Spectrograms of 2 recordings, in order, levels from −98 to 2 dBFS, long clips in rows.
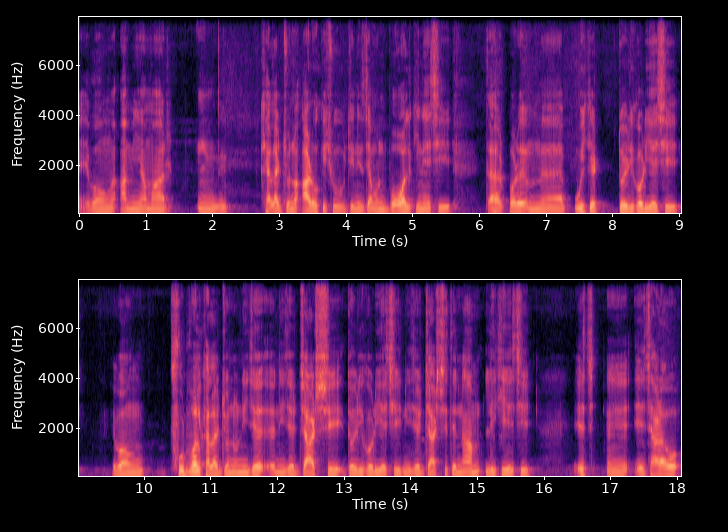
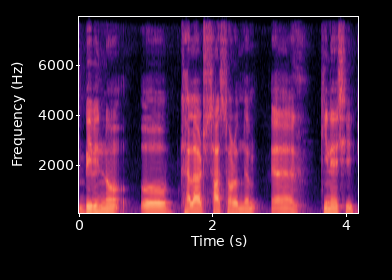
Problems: background sounds at intervals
